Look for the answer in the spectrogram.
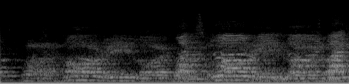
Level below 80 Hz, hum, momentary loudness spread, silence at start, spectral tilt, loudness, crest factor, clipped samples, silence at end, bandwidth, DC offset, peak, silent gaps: -54 dBFS; none; 9 LU; 0 s; -5.5 dB/octave; -36 LUFS; 18 dB; under 0.1%; 0 s; 11.5 kHz; 5%; -16 dBFS; none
